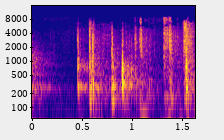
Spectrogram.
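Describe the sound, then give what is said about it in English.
An automatic door at the Rangers' headquarters opens by itself with a run of mechanical thunks and clunks, six or so irregular knocks of moderate loudness after a quiet start, with no voices. “Hey, the door's opening by itself.”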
